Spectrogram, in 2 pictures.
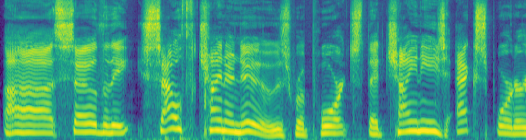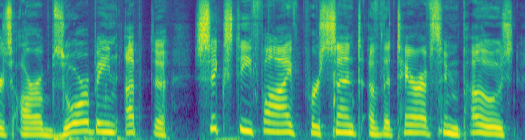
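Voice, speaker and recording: A man speaking as an expert commentator in an interview, halting and deliberate as he explains economics. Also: fairly high pitch, no echo.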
